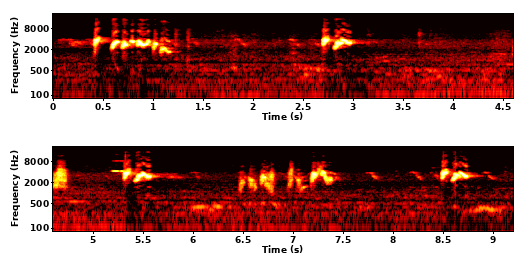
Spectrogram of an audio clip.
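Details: Red-whiskered bulbul morning song for stirring up fighting: repeated short bursts of bright, jumpy whistled notes every second or two, some phrases warbled, others single sharp chips.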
